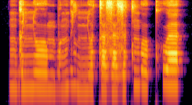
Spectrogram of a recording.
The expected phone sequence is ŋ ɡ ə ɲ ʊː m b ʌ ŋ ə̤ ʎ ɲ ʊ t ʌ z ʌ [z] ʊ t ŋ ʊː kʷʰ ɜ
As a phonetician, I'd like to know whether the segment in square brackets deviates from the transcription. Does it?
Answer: no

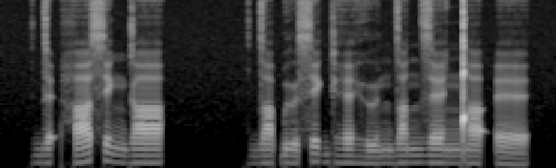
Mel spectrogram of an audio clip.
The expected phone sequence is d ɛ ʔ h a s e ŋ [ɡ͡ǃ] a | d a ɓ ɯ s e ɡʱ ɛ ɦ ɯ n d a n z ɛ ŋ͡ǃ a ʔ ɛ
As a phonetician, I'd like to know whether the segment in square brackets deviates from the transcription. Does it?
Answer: yes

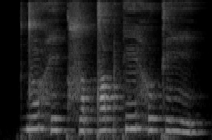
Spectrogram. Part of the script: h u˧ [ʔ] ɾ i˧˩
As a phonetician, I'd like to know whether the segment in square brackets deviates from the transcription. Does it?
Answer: yes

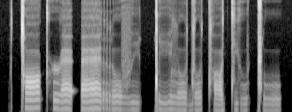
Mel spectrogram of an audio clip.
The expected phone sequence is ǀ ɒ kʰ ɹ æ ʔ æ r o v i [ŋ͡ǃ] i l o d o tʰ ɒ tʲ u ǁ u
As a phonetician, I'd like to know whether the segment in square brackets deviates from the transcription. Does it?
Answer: yes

